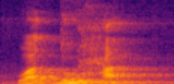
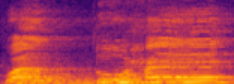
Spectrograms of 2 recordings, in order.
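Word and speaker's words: والضحى: Jadi sejatinya kan di Indonesia ini yang dibaca adalah riwayat Hafs wadduha, dibacanya dibuka ha. Ini mah diimalahkan wadduha.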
